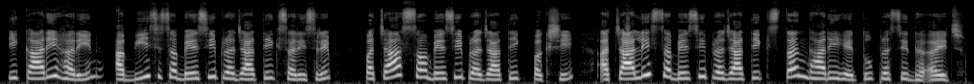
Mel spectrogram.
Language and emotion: Maithili, neutral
